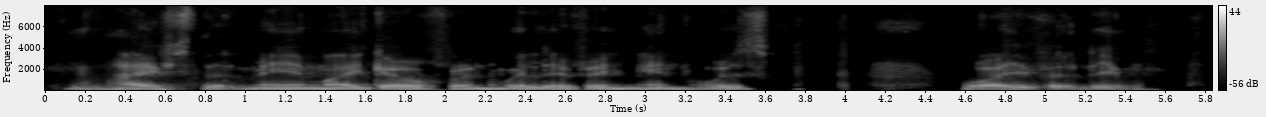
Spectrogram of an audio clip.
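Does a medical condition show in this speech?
Yes: cerebral palsy; intrathecal baclofen pump.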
